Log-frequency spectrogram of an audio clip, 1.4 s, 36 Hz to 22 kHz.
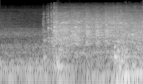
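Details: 2009 Mercury Milan 3.0L after starter replacement (old starter cranked slowly): quick, even cranking, engine catches almost at once with no grinding or dragging; new starter spins the motor much faster than the old one.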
